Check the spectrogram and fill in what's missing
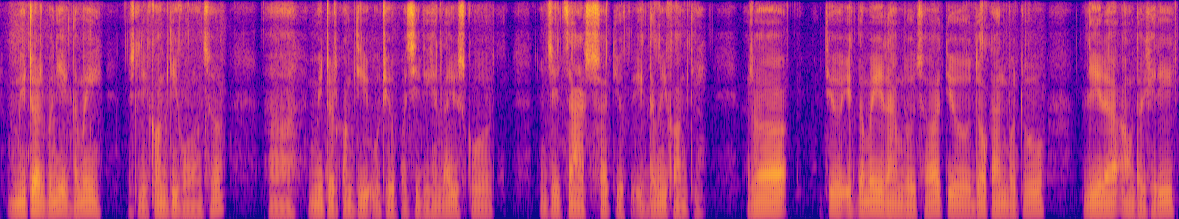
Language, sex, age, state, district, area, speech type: Nepali, male, 45-60, West Bengal, Kalimpong, rural, spontaneous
